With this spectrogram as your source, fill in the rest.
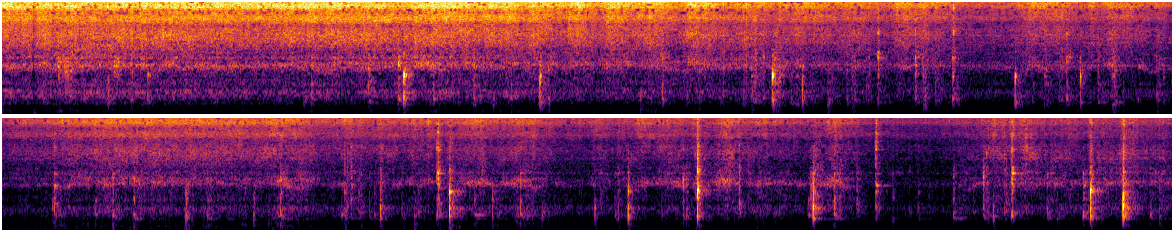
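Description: Ginger, garlic and chopped tomato sauté in a pan for a one-pot dal rice, giving a continuous hissing sizzle with scattered scrapes and taps of a stirring spoon, close and unaccompanied by speech.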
